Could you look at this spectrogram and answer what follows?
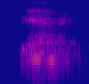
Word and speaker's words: Gannic: Gannick, G-A-N-N-I-C. Gannick. Gannick.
